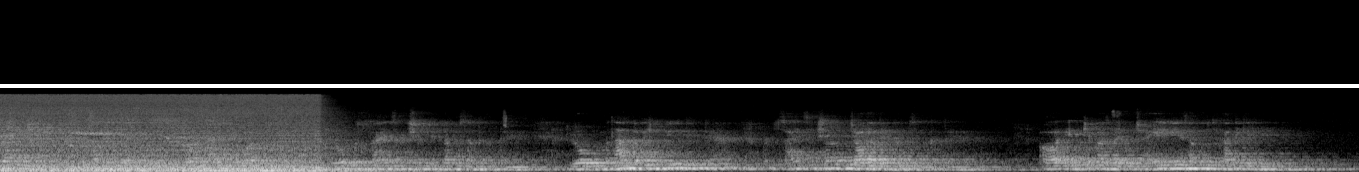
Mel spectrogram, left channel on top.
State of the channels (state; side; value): silent; left; 66 dB below the other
